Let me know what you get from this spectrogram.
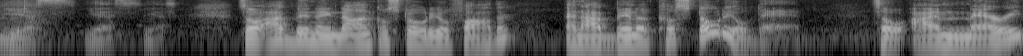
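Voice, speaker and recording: The speaker has a Southern US accent and lively intonation at a fairly slow pace. The recording is very clean, with a silent background. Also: man, medium pitch for a man. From US South, Atlanta, Georgia. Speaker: paternity fraud advocate and author. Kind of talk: live stream interview.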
